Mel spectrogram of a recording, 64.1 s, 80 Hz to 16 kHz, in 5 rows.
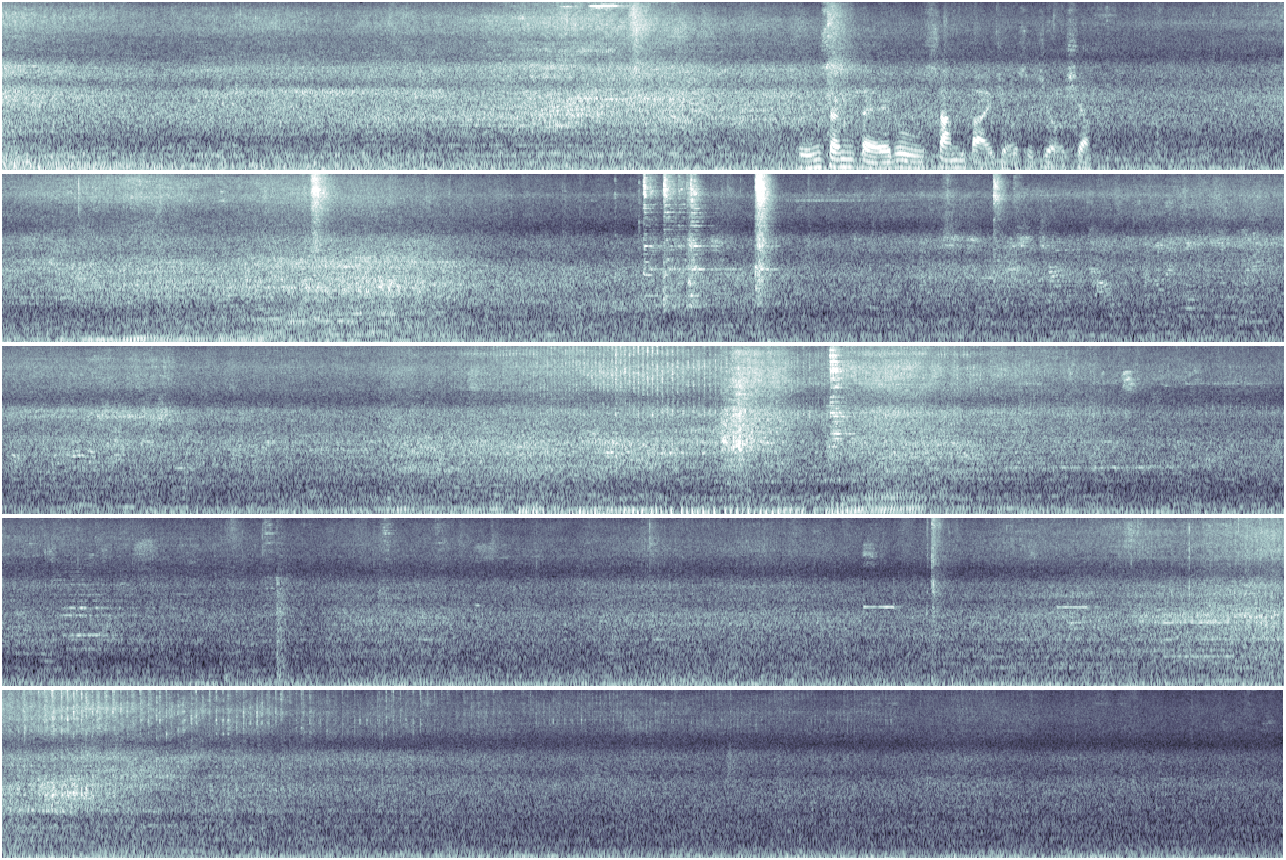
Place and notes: Linsen N. Rd., Zhongshan Dist. - Walking through the small streets
Walking through the small streets, Environmental sounds, Traffic Sound, Binaural recordings, Zoom H4n+ Soundman OKM II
